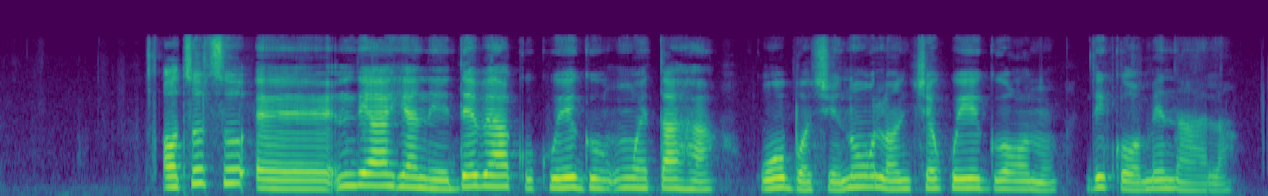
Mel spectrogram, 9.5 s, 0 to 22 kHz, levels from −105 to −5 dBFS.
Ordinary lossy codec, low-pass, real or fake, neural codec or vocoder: none; 9.9 kHz; fake; vocoder, 22.05 kHz, 80 mel bands, Vocos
